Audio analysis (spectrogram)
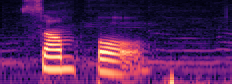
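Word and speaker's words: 散歩: Followed by M, P, and B sounds, N is pronounced as M, sampo, stroll.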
